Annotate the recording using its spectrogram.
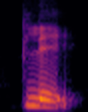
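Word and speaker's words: plaît: Vu play play play the pronunciation of AI is very close to E A that is a play my T is going to be silent s Sil Sil which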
